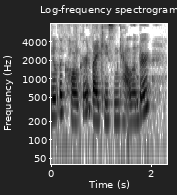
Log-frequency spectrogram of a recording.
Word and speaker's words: Callender: And for this one, I chose Queen of the Conquered by Kacen Callender. Yes, I said that right. But it's spelled differently than calendar.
